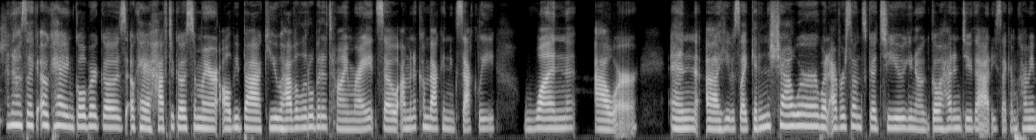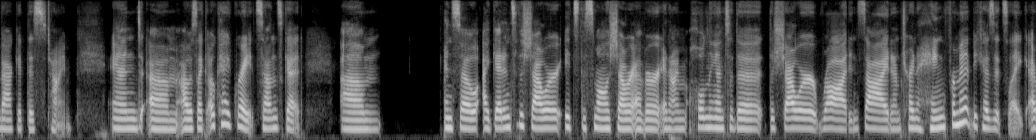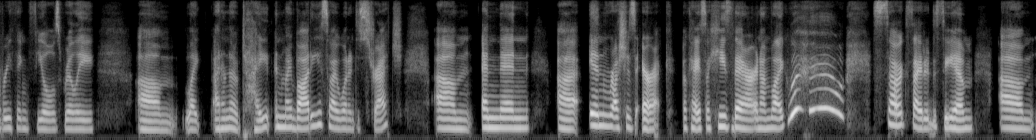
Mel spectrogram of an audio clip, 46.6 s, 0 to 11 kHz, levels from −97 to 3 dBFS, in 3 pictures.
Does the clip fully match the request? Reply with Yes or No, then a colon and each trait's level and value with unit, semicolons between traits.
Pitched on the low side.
No: high, 195 Hz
